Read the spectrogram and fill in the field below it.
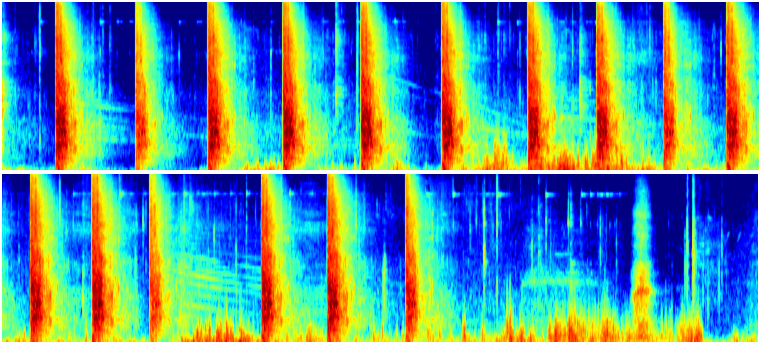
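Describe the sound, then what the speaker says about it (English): Springfield Echelon pistol fired rapidly at targets: about seventeen loud, sharp shots at a quick, fairly even pace, close by, with some low room rumble and echo between the later shots. "As fast as I can accurately shoot."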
